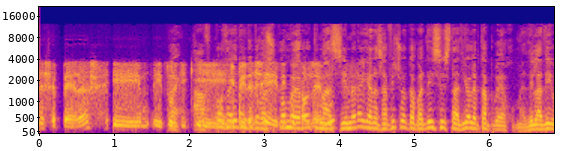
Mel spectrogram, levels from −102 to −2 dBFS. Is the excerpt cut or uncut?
uncut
